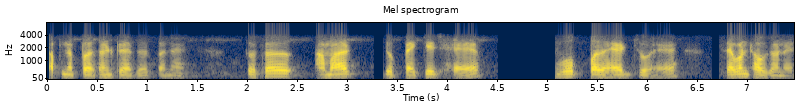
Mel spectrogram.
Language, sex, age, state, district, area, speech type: Urdu, male, 30-45, Delhi, Central Delhi, urban, conversation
